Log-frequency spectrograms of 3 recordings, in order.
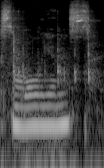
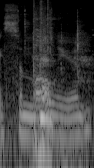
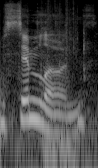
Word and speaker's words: Simoleon: I've never been able to pronounce that word correctly. Simoleon. Is that what it's called? I always call them Simloans. Simloans. Like, I like that. Simoleons.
